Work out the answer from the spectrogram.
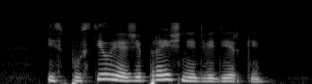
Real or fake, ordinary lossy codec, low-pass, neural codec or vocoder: real; none; 7.2 kHz; none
